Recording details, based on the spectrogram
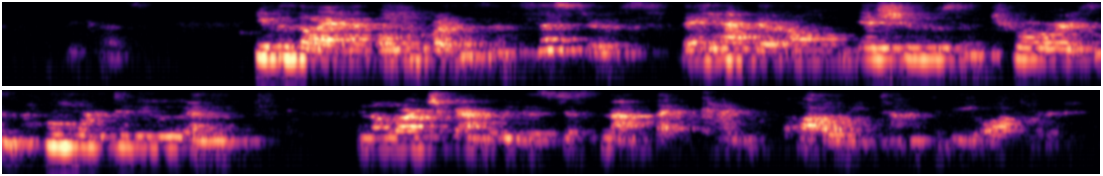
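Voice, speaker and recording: The speaker keeps a fairly quick pace despite noticeable background noise. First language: not English. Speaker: former city council member, public commenter. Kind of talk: public testimony. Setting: city committee hearing. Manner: clear.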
